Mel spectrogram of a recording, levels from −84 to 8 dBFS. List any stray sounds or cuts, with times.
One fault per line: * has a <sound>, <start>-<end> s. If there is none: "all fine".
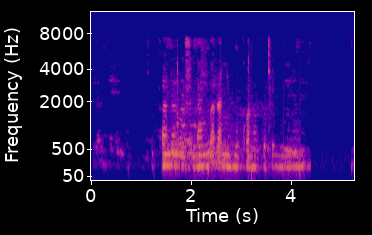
all fine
